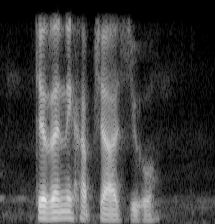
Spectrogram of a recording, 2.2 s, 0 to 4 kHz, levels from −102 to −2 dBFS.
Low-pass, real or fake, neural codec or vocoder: 3.6 kHz; fake; autoencoder, 48 kHz, 32 numbers a frame, DAC-VAE, trained on Japanese speech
